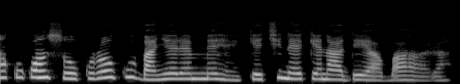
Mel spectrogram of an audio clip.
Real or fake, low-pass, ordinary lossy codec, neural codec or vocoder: real; none; none; none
